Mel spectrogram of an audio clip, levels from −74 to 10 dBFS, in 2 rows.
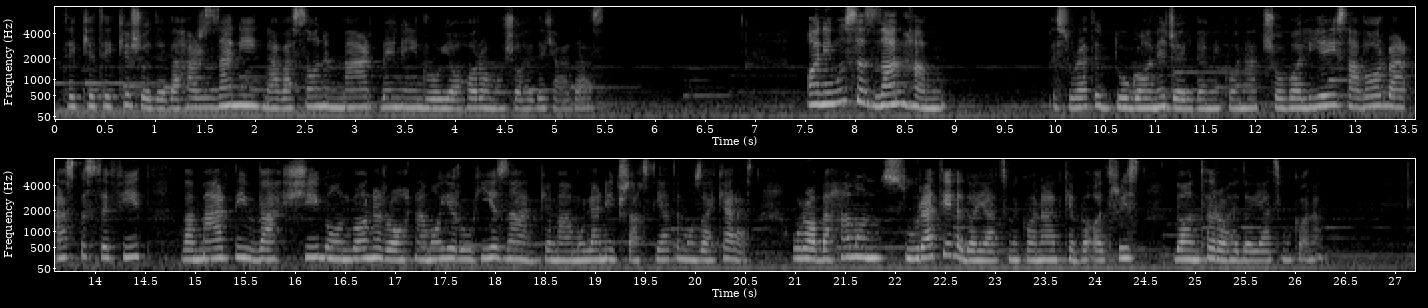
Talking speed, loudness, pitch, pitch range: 130 wpm, -28 LUFS, 215 Hz, 205-235 Hz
